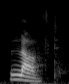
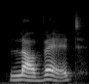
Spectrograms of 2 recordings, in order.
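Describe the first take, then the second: First: The ending is a single d sound. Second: The ending is an extra syllable. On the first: The speaker calls it right. "It's love, loved" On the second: The speaker calls it wrong. "It's not love, loved"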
